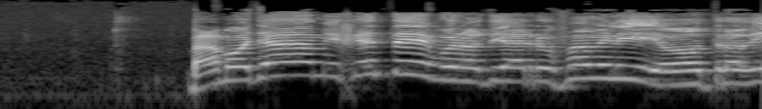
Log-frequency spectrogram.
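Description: A toy gives out a loud, warbling, squeaky sound.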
